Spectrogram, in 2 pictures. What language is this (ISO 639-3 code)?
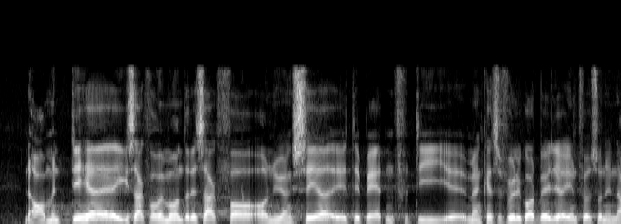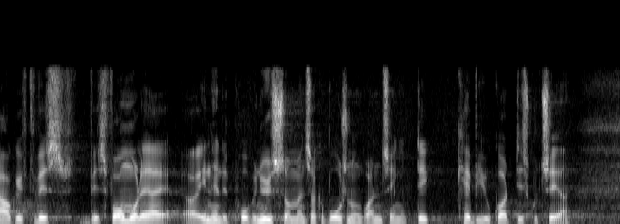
dan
